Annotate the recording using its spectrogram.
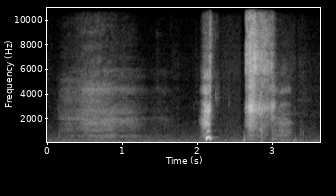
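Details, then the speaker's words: Adult during a daytime sneezing bout, trying fingers under the nose to stop it: soft sniffling breath in, a quick catching gasp, then one forceful sneeze. Sneezing. "ah just started sneezing again i might catch another daytime sneeze somebody said try putting your fingers under your nose when you sneeze"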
